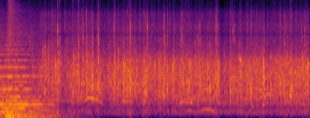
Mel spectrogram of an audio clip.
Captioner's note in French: Applaudissements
